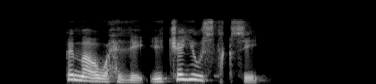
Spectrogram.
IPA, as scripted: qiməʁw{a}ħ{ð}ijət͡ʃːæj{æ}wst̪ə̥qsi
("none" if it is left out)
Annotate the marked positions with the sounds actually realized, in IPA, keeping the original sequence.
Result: ə, ð, i

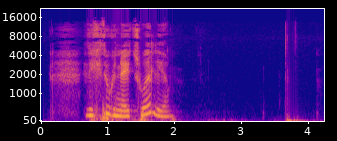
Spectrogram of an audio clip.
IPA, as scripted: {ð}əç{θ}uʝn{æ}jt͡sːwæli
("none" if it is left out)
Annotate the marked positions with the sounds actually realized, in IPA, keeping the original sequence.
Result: ð, θ, æ

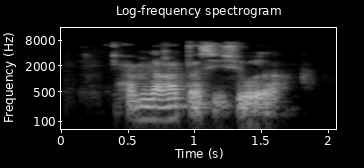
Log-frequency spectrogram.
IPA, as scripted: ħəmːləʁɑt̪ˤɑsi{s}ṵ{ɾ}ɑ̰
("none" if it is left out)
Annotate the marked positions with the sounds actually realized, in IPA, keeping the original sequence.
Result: s, ɾ

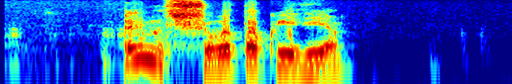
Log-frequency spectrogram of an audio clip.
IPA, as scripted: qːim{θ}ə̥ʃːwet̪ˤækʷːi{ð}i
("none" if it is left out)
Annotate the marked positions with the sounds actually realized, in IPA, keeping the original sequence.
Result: θ, ð

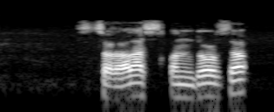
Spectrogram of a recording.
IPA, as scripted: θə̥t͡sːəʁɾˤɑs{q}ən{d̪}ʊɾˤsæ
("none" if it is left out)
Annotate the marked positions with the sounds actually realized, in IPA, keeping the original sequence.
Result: q, d̪

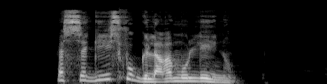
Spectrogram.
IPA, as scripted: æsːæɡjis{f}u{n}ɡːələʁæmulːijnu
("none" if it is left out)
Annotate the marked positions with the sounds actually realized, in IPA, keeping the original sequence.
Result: f, none

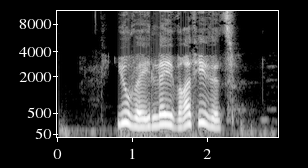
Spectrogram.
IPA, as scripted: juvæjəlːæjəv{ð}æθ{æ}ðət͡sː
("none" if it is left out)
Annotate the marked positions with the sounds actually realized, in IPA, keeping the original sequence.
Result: ʁ, i

